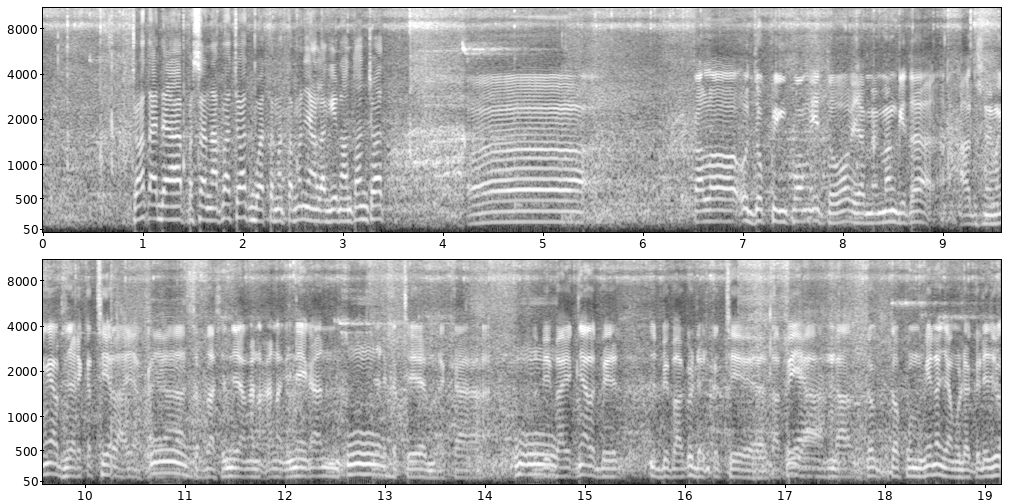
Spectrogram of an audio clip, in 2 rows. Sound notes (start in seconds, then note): 4.3 applause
